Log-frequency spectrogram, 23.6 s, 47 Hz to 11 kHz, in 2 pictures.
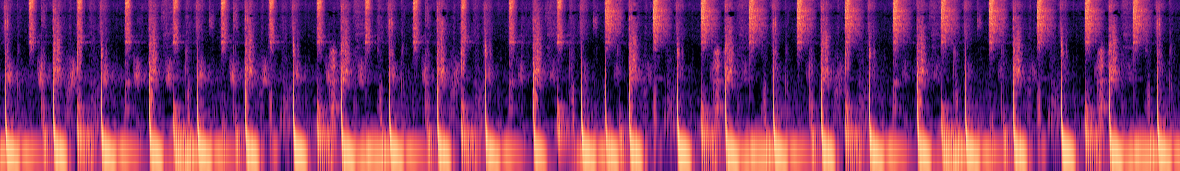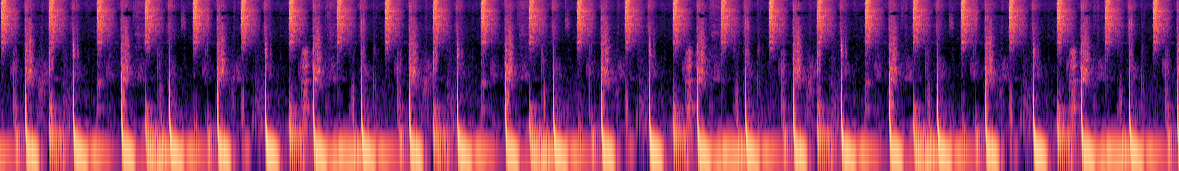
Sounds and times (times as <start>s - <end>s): Music: 0.0s - 23.5s.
